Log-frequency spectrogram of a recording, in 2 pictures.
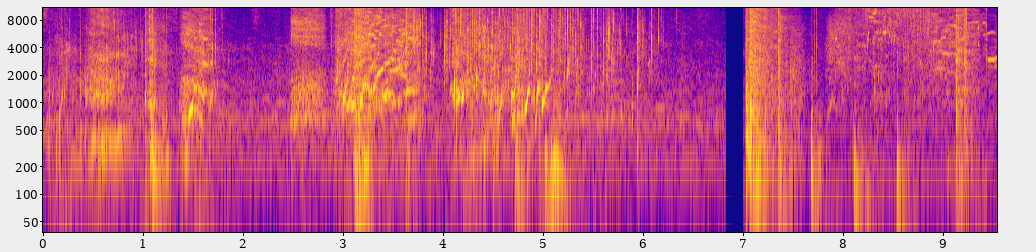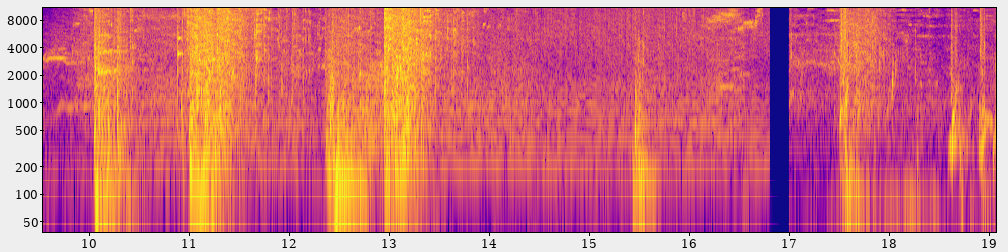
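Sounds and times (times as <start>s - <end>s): loud crashing noises: 10.0s - 13.9s.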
